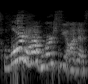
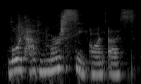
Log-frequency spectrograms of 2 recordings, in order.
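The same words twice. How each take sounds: First: Much louder and higher, laughing; louder plea. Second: Slow, much softer plea; quiet plea. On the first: Blind men crying out despite the crowd, loud. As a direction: cry it out over the crowd. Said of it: "The crowd told him to be quiet". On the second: Preacher showing the quiet plea, slow and soft. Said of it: "quiet first take". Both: Shown as a demonstration.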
